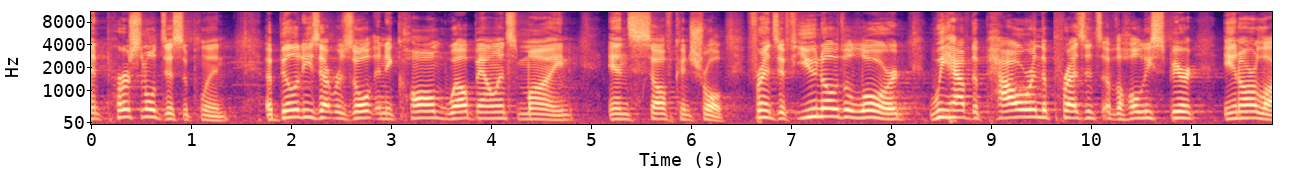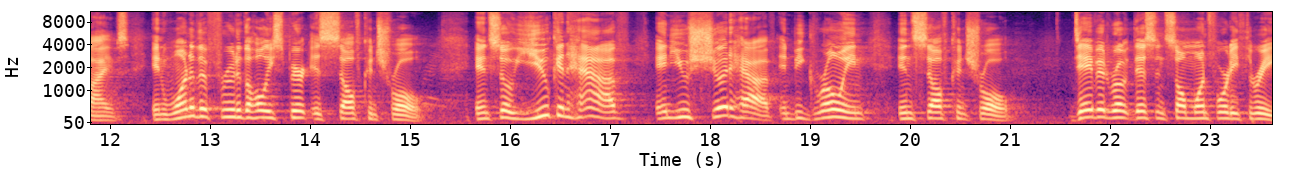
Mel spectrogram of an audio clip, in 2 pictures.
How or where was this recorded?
large echoing room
